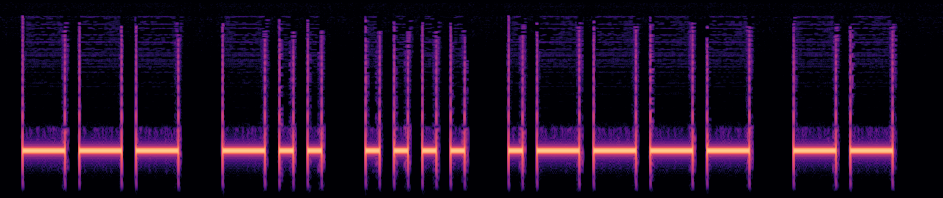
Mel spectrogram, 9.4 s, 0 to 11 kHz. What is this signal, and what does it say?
Morse code, heard as a keyed tone, about 8 wpm, 800 Hz. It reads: ODH1M
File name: LEZIONI / 4 Q1 8wpm 3035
